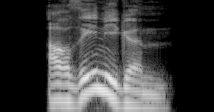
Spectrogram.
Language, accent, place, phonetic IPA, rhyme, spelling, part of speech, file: German, Germany, Berlin, [aʁˈzeːnɪɡəm], -eːnɪɡəm, arsenigem, adjective, De-arsenigem.ogg
- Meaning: strong dative masculine/neuter singular of arsenig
